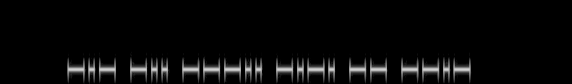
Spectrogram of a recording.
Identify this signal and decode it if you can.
Morse code, heard as a keyed tone, about 23 wpm, 700 Hz. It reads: KD8CMQ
